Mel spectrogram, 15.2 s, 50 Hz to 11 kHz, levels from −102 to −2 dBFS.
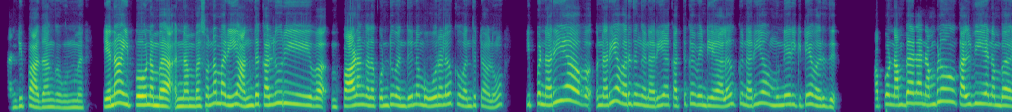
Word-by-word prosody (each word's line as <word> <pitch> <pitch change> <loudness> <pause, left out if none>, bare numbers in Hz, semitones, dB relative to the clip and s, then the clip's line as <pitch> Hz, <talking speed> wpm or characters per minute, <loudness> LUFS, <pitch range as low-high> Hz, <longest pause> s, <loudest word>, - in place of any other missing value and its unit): கண்டிப்பா. 225 +5 -4
அதாங்க 195 +1 -3
உண்ம. 185 0 -4 0.4
ஏன்னா, 275 +7 +5 0.2
இப்போ 260 +1 +2 0.2
நம்ப, 245 -2 +5 0.3
நம்ப 225 +1 +1
சொன்னமாரி 290 -1 +1 0.2
அந்த 250 +4 0
கல்லூரி 310 +4 +1 0.4
வ - - +1 0.4
பாடங்கள 250 +1 +4
கொண்டு 245 +3 -1
வந்து 235 +1 -1
நம்ம 255 -3 -2
ஓரளவுக்கு 275 +3 -1
வந்துட்டாலும் 225 -1 -6 0.4
இப்ப 270 +4 -6
நிறையா 380 +9 +2 0.5
நிறையா 320 +9 +1
வருதுங்க. 285 -2 -1
நிறையா 245 +5 -2
கத்துக்க 280 +6 -5
வேண்டிய 240 -2 -1
அளவுக்கு 275 +5 -3
நிறையா 290 +7 -3 0.2
முன்னேறிக்கிட்டே 270 +1 -2
வருது. 230 -3 -2 0.7
அப்போ 225 +6 -4
நம்மள 300 +4 +2
நம்மளும் 350 +7 0
கல்விய 285 +3 +1
நம்ப 255 -1 -2
255 Hz, 130 wpm, -18 LUFS, 235-285 Hz, 0.7 s, ஏன்னா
